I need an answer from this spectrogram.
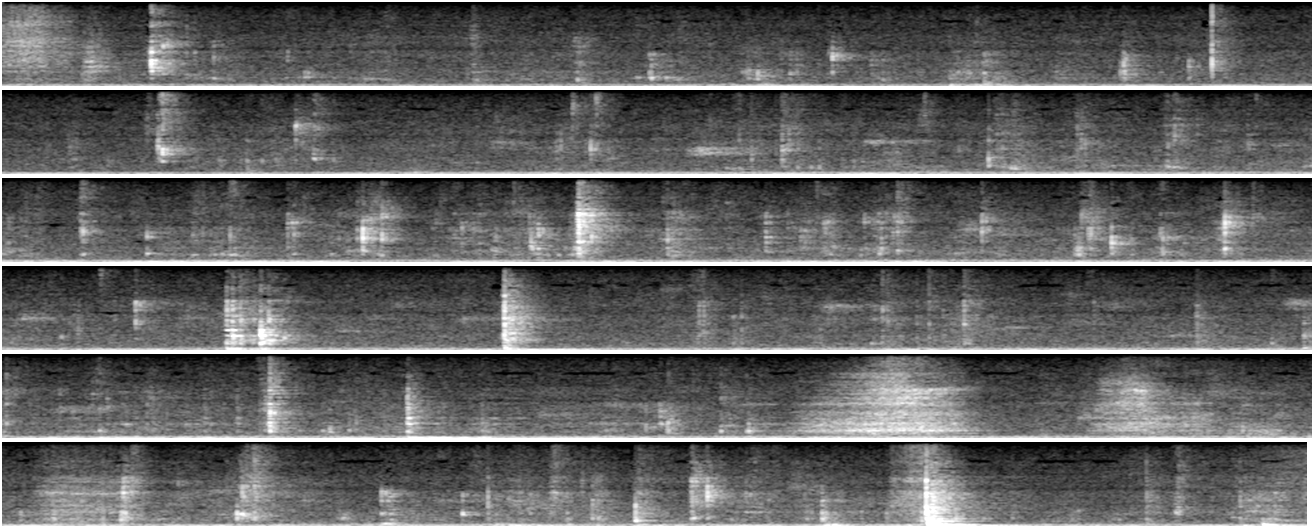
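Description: Biting and chewing of a hard-frozen chocolate-coated ice cream bar: scattered crisp crunches as the frozen shell cracks, with a few louder bites about halfway through and near the end. A steady low hum runs underneath.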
